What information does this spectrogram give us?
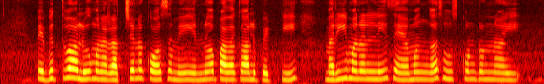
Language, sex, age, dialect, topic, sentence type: Telugu, female, 18-24, Utterandhra, banking, statement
